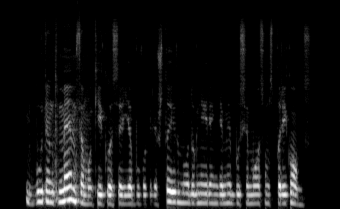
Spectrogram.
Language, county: Lithuanian, Kaunas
